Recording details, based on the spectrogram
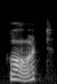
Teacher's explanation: The last one is cot, which has the long vowel O.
